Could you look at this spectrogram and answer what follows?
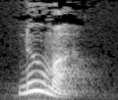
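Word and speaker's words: Pneuma (πνεῦμα): and spirit, which is number 7307, and it's spelled R-U-A-C-H, Kodesh Ruach. In the New Testament, it's called Hagios Pneuma, H-A-G-I-O-S, or number, Greek word 40, Pneuma, and we know Pneuma, it's P-N-E-U-M-A, which is number 4151.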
